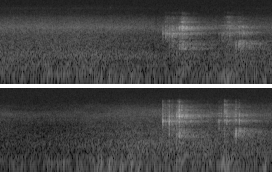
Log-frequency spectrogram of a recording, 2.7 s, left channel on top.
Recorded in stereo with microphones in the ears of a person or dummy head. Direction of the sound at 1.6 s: 60° right (ahead or behind).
